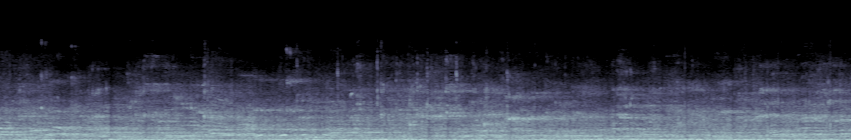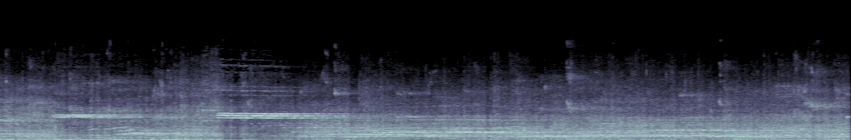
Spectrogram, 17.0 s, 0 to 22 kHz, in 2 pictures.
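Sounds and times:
murmur of voices: 0:00.0 - 0:17.0
ball bouncing on gym floor: 0:06.1 - 0:10.9.

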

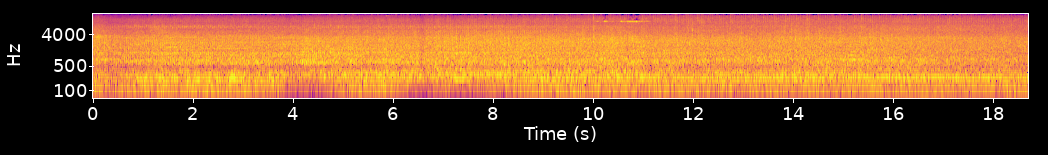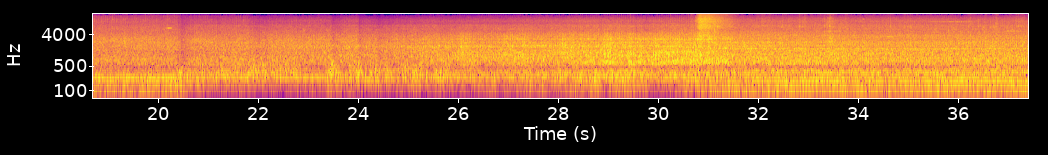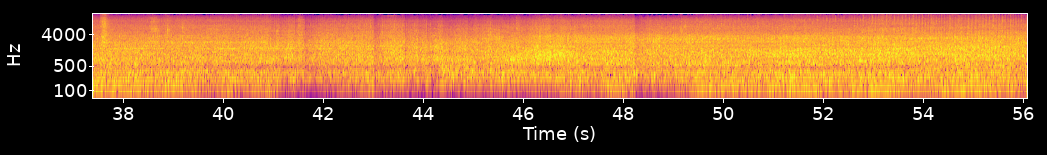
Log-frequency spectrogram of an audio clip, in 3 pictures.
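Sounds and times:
diesel truck engine drone: 0:00.0 - 0:56.0
air brake hiss: 0:30.8 - 0:31.5.

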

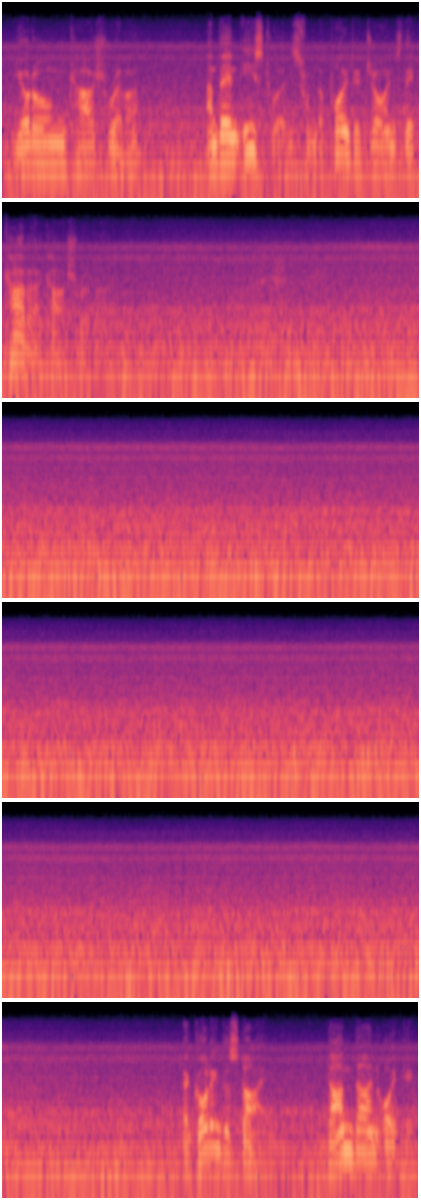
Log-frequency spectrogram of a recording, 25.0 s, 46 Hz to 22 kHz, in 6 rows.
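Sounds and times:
aircraft engine drone: 0:00.0 - 0:25.0.

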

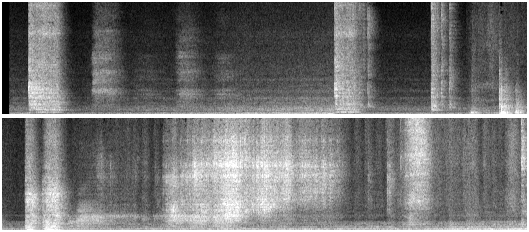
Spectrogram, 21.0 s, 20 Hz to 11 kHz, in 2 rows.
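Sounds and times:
short hissing farts: 0:10.9 - 0:12.2.

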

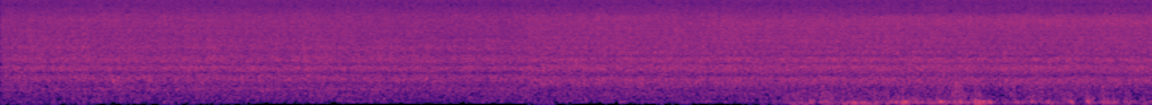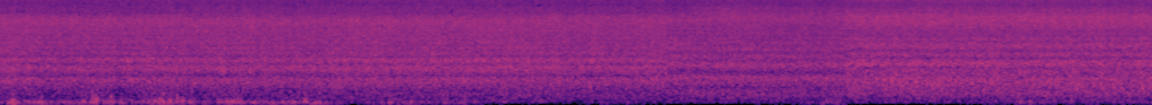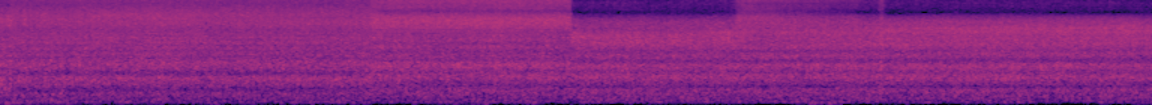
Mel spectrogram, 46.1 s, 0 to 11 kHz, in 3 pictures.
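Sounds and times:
forest ambience rushing noise: 0:00.0 - 0:46.0
wind rumble on microphone: 0:10.6 - 0:19.7.

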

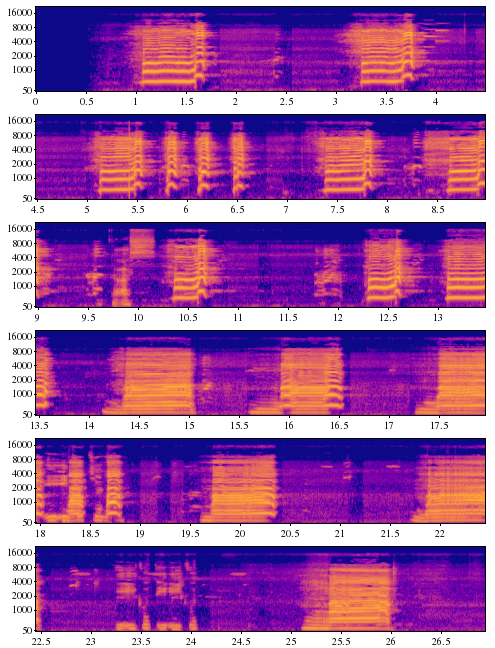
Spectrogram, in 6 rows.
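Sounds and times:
goose honking: 0:00.9 - 0:02.5, 0:03.1 - 0:04.2, 0:05.0 - 0:11.0, 0:11.8 - 0:16.7, 0:17.3 - 0:20.9, 0:21.7 - 0:24.1, 0:25.1 - 0:26.6
goose clucking: 0:01.0 - 0:04.4, 0:05.0 - 0:11.0, 0:11.8 - 0:24.1, 0:25.1 - 0:26.5.

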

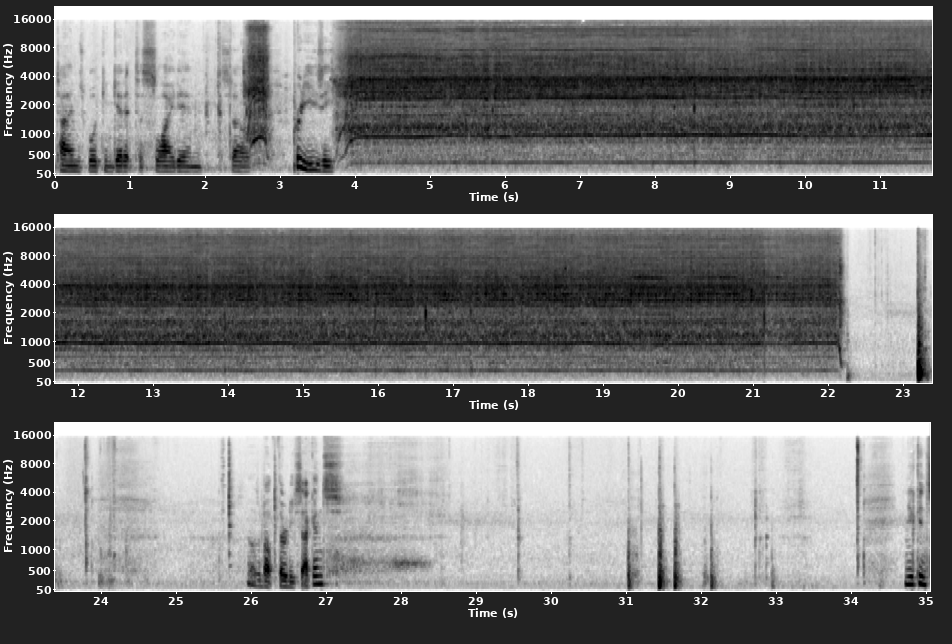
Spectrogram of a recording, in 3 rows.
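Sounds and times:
cordless drill running: 0:02.5 - 0:02.9, 0:03.7 - 0:22.2.

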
